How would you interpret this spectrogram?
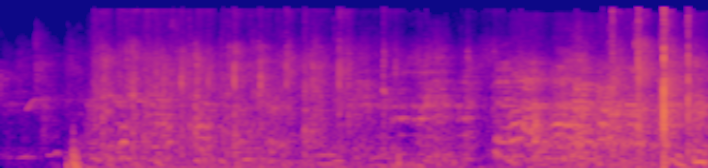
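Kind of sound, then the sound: crowd, applause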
